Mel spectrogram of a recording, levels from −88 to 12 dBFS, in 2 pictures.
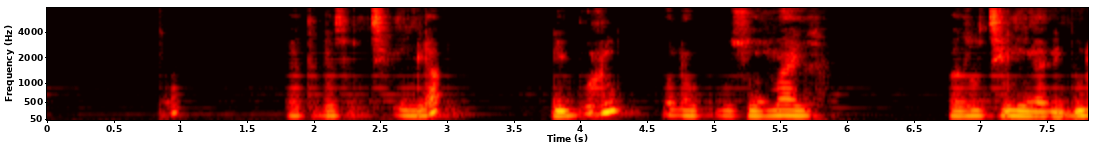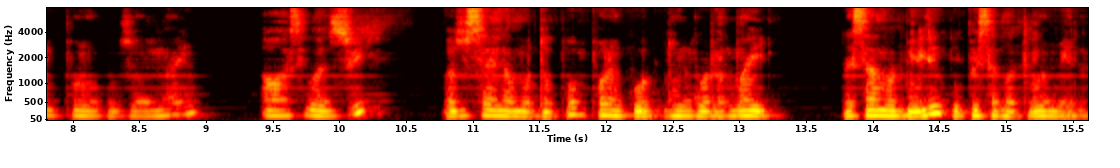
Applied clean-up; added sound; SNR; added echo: neural mask model DeepFilterNet 3.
